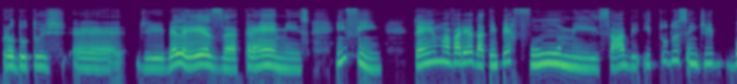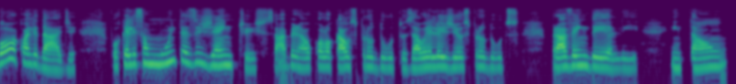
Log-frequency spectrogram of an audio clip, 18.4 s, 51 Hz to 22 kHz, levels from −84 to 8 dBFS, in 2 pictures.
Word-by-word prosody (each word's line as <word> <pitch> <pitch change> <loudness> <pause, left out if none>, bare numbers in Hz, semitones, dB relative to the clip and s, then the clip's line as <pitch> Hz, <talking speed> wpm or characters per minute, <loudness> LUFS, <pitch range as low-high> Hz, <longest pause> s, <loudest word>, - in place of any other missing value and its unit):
produtos, 185 -2 -2
eh, 165 -1 -4
de 165 -4 -5
beleza, 185 -5 +4
cremes, 180 -4 +2 0.3
enfim, 235 - -3 0.4
tem 225 +6 +4
uma 265 -1 +1
variedade, 245 -3 +4
tem 205 - -1
perfumes, 210 - -1
sabe, 185 +2 0
e 215 - -9
tudo 265 +6 -10
assim 245 -5 -2
de 235 +2 -6
boa 250 - +3
qualidade, 155 - +1 0.4
porque 180 +4 -3
eles 220 +1 +1
são 230 0 +1
muito 235 +6 -2
exigentes, 210 - -3
sabe, 195 -2 -2
ao 170 0 -1
colocar 180 -2 +3
os 180 - -6
produtos, 170 -3 -9
ao 165 +1 +3
eleger 180 -1 -1
os 175 - -6
produtos 175 -2 -8 0.4
para 175 +1 +9
vender 190 -3 -1
ali, 155 0 -11 0.4
então 175 +3 -3
185 Hz, 115 wpm, -24 LUFS, 170-220 Hz, 0.4 s, para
